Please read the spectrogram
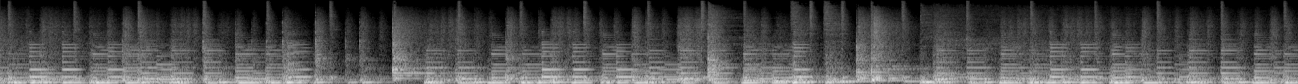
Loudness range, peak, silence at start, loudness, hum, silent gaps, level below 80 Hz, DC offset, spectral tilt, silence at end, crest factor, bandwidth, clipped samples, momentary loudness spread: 2 LU; 0 dBFS; 0 s; -18 LUFS; none; none; -24 dBFS; under 0.1%; -6.5 dB/octave; 0 s; 16 dB; over 20 kHz; under 0.1%; 4 LU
